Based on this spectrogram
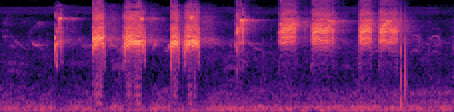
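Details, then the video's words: Answering a played call, a black francolin (kala teetar) gives a stuttering run of about ten loud, scratchy notes, some paired, with short irregular gaps, against quiet low rumble. "یہ آواز سنائی تو کالا تیتر بول اُٹھا . Kala Teetar Ki Awaz | Black Partridge Voice"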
